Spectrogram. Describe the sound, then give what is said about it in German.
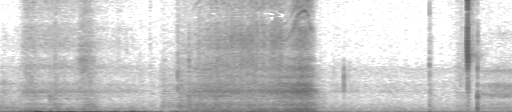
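Paper rustling as pages of a book are flipped to pick a short passage to read, with soft handling thumps at first, then a longer sweep of pages and a few light clicks; no one speaks. “Wir blättern jetzt mal irgendwo rein und werden einen kleinen Absatz lesen.”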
